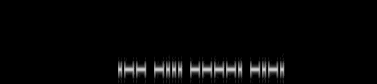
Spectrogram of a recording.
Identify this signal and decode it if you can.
Morse code, heard as a keyed tone, about 40 wpm, 700 Hz. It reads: WB9C
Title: USA Call Signs - 4 Characters - 2x Character Spacing - 40wpm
